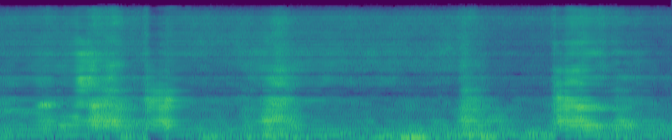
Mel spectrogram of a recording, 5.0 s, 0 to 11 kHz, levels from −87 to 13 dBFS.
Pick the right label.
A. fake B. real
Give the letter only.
A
